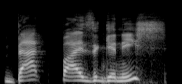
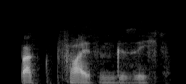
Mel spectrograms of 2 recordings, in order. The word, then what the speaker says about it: Backpfeifengesicht: Backpfeifengesicht.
